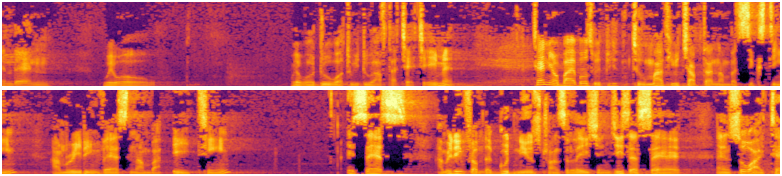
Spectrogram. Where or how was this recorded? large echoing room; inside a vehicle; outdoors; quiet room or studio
large echoing room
